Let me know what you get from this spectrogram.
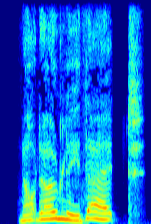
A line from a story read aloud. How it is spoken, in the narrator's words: rasped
